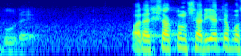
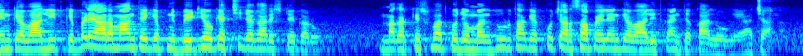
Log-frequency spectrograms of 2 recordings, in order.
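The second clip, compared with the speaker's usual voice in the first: ordinary talk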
